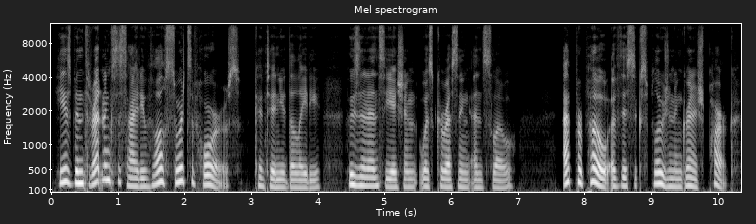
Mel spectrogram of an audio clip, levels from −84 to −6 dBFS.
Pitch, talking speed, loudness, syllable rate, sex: 180 Hz, 150 wpm, -19 LUFS, 5.2 syllables/s, female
